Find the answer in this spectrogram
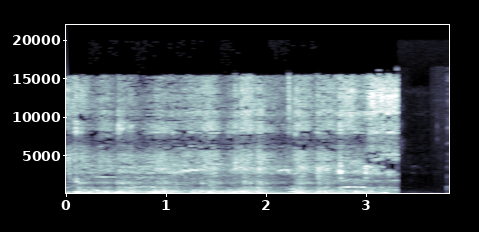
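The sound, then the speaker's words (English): People ride down a bumpy, newly reopened giant slide in Detroit with a loud, continuous rumbling scrape and repeated jolting thumps, voices mixed in, before the noise cuts off abruptly near the end. “This is the sound of people going down it.”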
